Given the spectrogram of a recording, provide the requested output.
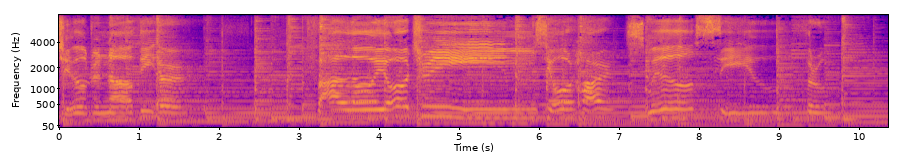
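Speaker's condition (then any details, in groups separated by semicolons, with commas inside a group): No condition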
